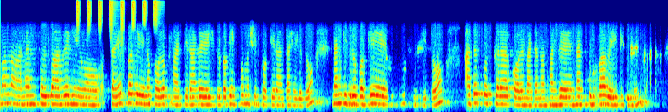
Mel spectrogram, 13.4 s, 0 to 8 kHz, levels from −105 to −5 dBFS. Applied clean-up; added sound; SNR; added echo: neural mask model Resemble Enhance denoiser.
